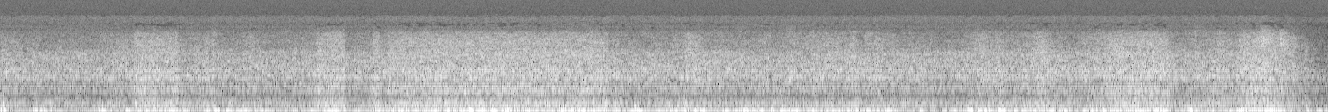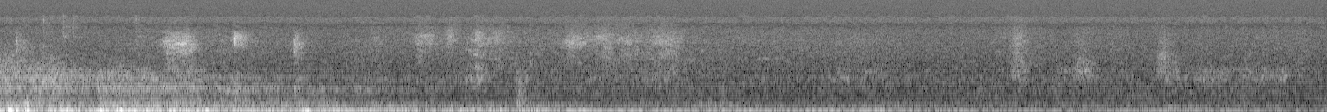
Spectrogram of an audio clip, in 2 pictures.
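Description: Several electric fans whir loudly, then wind down and slowly fade.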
